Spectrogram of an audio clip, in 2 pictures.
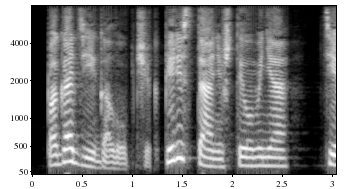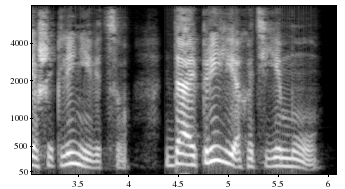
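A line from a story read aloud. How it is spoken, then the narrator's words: Impatient, menacing. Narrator (Russian): Потеряв терпение, она сказала грозно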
